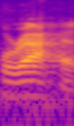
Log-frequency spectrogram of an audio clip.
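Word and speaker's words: Horemheb: It's pronounced Horaheb.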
